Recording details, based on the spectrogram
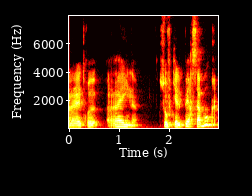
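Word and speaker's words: غين: Pour la prononciation, c'est plutôt facile pour le coup, c'est le même son que la lettre R en français que tu retrouves par exemple dans le mot Paris.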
